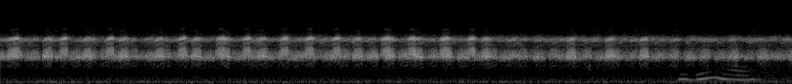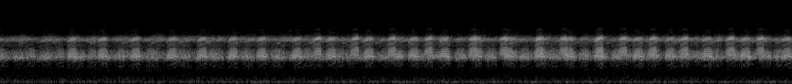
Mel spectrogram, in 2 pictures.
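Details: Frog chorus at night in a flooded rice paddy in May, courtship before spawning, beside a road in a residential area. Continuous rapid croaking fills the scene while a brief low human voice passes midway.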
